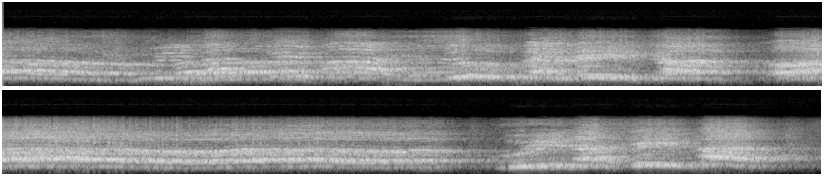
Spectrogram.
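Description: A group of young football players chanting and singing loudly together in unison, a celebration chant with long held shouted notes. It breaks off briefly near the end, then starts up again.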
